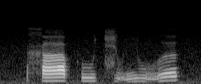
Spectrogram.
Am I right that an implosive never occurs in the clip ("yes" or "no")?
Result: yes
